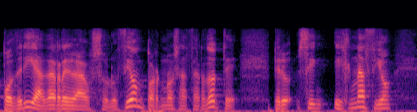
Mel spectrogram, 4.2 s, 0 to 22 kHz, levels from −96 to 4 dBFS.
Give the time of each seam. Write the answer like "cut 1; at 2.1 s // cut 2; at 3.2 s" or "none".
cut 1; at 1.7 s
